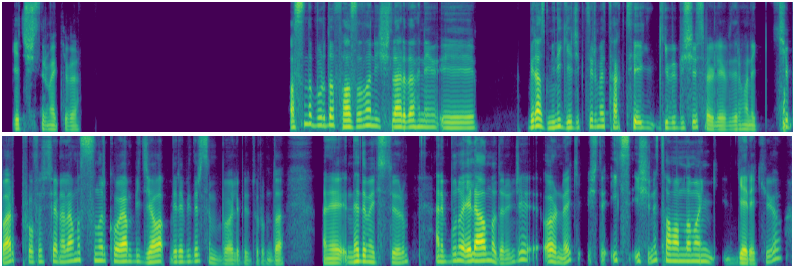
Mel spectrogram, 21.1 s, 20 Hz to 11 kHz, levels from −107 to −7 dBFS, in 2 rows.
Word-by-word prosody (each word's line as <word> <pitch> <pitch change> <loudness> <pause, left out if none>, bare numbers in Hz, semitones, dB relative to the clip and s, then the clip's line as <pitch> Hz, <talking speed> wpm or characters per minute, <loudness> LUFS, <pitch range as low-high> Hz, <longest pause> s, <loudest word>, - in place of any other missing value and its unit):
Yetiştirmek 110 -3 -5
gibi. 95 +1 -9 2.8
Aslında 230 +7 +3
burada 195 +1 +2
fazladan 165 +3 +3
işlerde, 160 -1 +3
hani, 160 -1 -1 0.2
eee, 135 0 -2 0.7
biraz 170 -3 +6
mini 145 +6 -1
geciktirme 150 +4 -4
taktiği 140 -2 -1
g 130 -4 -16
gibi 135 -1 -5
bir 135 - -8
şey 145 +1 0
söyleyebilirim. 100 -4 -4
Hani, 100 -2 -5 0.3
kibar, - - +2
profesyonel 140 0 -4
ama 180 +3 -2
sınır 170 -1 -1
koyan 150 -2 +4
bir 145 - -9
cevap 130 +4 +3
verebilirsin 135 - -6
böyle 90 0 -5
bir 90 -2 -12
durumda. 85 0 -6 0.5
Hani, 110 +1 +1
ne 150 +4 +1
demek 135 -4 0
istiyorum, 120 +4 -4 0.3
hani, 140 0 -3
bunu 165 +1 +2
ele 150 +2 +9
almadan 160 -11 +6
önce 145 - -5 0.2
örnek, - - +1
işte, - - -10
x 180 +2 +1
işini 155 +3 -6
tamamlaman 155 -4 +1
g - - -17 0.3
gerekiyor. 115 - 0
145 Hz, 130 wpm, -23 LUFS, 125-160 Hz, 2.8 s, ele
